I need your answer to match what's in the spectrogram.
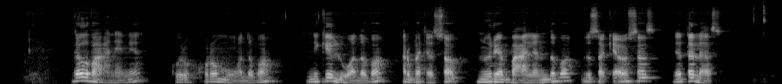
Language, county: Lithuanian, Klaipėda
